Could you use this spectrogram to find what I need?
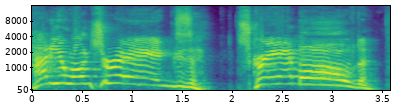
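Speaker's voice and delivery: put-on shrill, very high shout. Recounting shouting a breakfast order through a phone, relayed by a coworker, retelling a shouted order. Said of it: "I'm shouting my order through the phone".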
